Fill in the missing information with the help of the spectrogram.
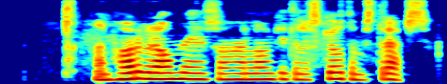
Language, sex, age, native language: Icelandic, female, 70-79, Icelandic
